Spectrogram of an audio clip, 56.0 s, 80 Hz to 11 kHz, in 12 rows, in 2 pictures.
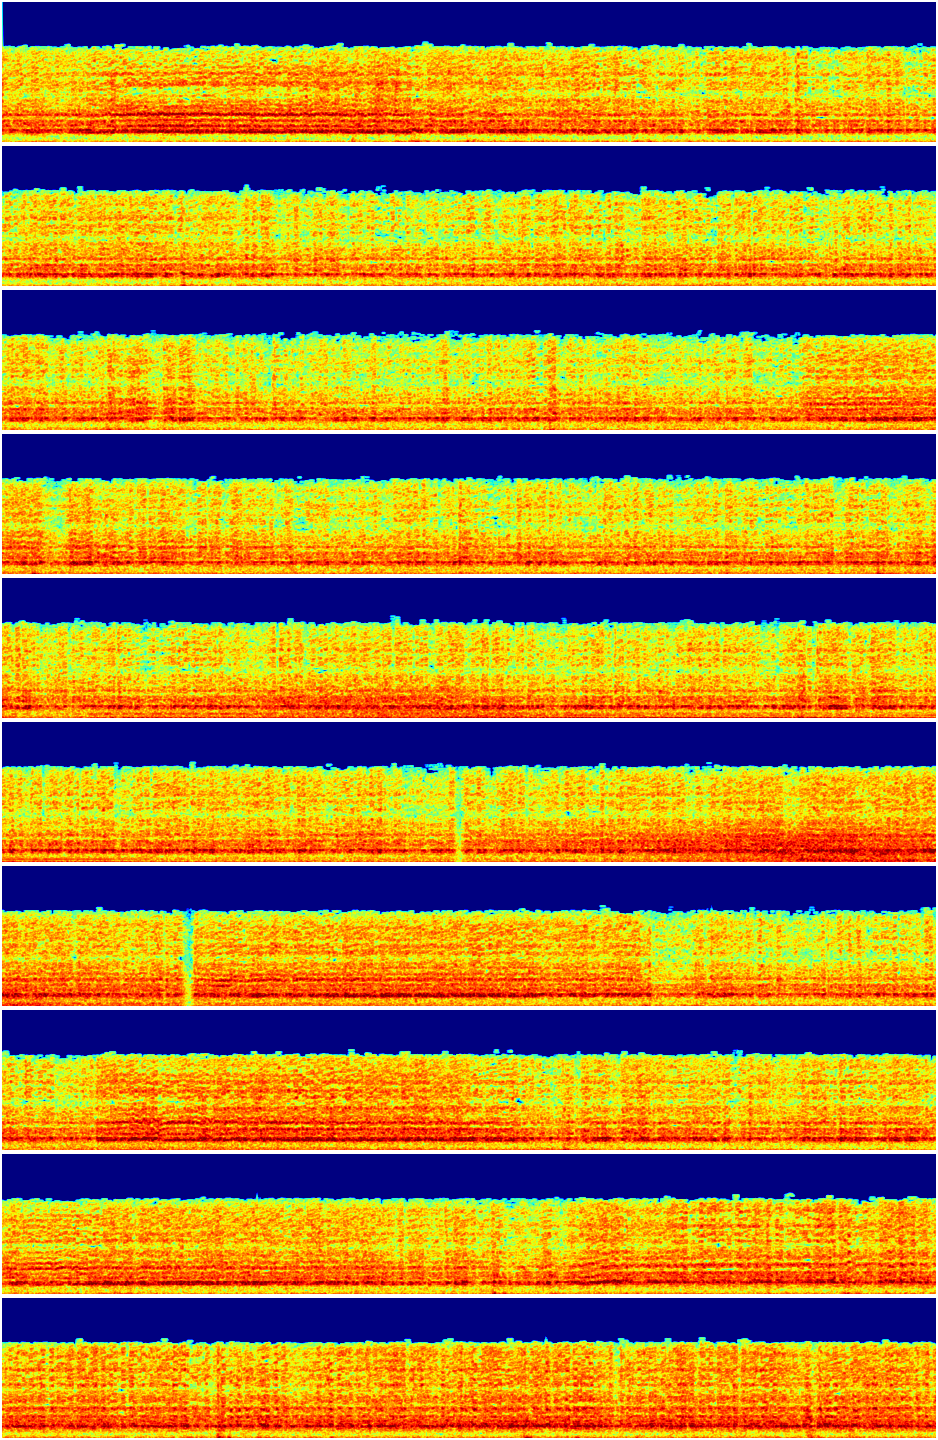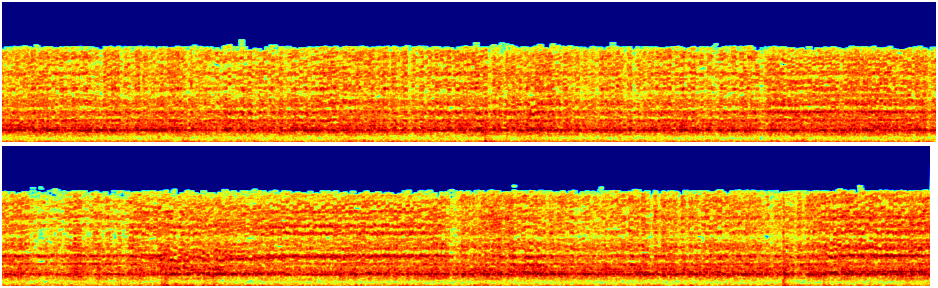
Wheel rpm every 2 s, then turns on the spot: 110, 110, 110, 110, 110, 120, 110, 120, 120, 110, 110, 110, 110, 120, 110, 110, 110, 120, 120, 110, 140, 160, 160, 160, 160, 160, 160, 160.
none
